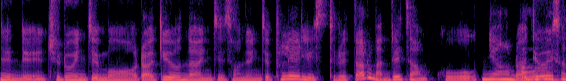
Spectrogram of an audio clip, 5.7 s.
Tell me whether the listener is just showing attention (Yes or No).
Yes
